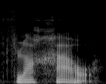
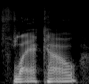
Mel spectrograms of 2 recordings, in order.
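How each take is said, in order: First: The name is said with a German pronunciation. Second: The name is said with an anglicized pronunciation. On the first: The speaker calls it right. "the German and the Austrian pronunciation. It's Flachau" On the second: The speaker calls it wrong. "or anything like that"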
